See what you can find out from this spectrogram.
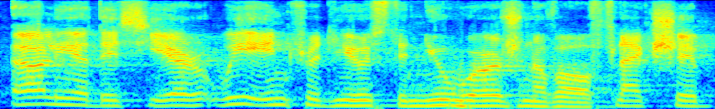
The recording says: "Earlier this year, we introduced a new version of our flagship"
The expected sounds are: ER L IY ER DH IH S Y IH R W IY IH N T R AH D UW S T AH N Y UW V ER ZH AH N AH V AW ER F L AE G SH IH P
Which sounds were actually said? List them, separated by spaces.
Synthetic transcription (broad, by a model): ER L IY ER DH IH S Y IH R W IY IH N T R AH D UW S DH AH N Y UW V ER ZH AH N AH V AW ER F L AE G SH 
